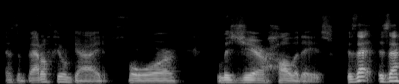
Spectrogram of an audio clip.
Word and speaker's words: Leger: he has worked as a battlefield guide for legere holidays is that is that how you pronounce it sir it's these ledger holidays in the uk but but it looks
